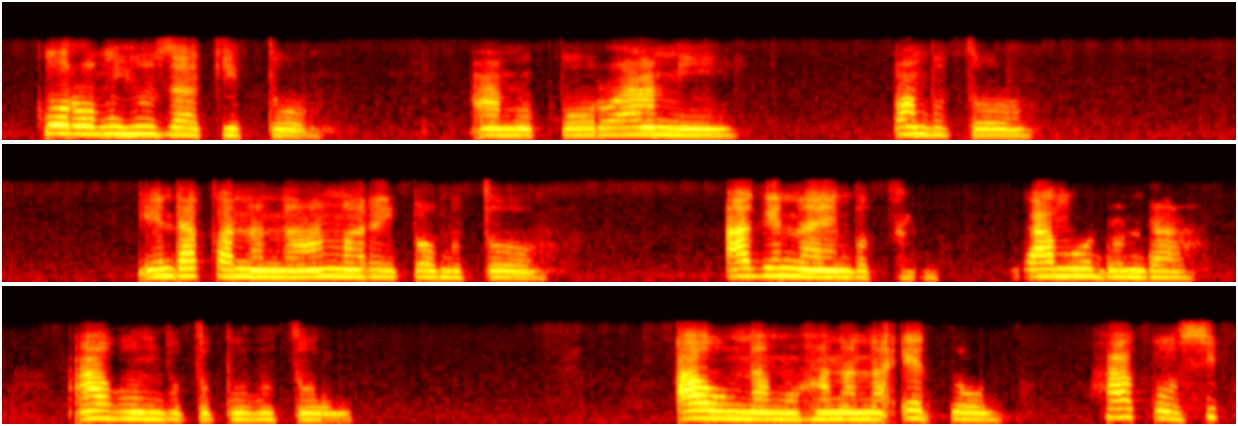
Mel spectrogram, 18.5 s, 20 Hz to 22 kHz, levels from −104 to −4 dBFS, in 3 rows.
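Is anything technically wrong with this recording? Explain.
Yes, a few things. The whole clip runs through the AMR wideband (HD Voice) codec at 6.6 kbit/s, its lowest rate, so the speech sounds rough and raspy with nothing above 6.9 kHz.

The speech dips sharply, by something like 15 to 25 dB, at 10.59–10.89, 11.15–12.14, 13.91–14.11, 14.43–14.49 and 16.96–17.34 s. That's likely speech suppressed in double talk, with the echo canceller ducking everything while the far end talked.

The background is gated by the echo canceller at 14.77–14.96 s (about 15 dB down) and 17.62–17.76 s (about 16 dB). The room sound briefly dips, then comes back.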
